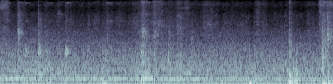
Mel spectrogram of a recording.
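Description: Steady running hum of a stationary passenger train heard inside the carriage corridor, one low held tone over a rumble. A few short knocks come through it, the loudest near the end.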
